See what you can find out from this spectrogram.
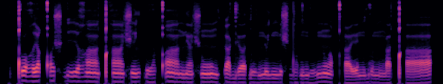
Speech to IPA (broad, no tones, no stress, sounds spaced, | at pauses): ǃ u ʁ i qʼ ṳ ʃ ɠ iː ʁ ãː ǃʰ ã ʃ i lʲ ɗ e̤ qʼ ãː n ɾʲ ã ʃ ũː ɡ ɗ a ɡʲ ɐː ɗ ṳ n ʉ lʲ ŋ e ʃ d a̤ ɡ n̪ ṳ n ũː qʰ eː n ɡ u n ŋ a ǃʰ a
